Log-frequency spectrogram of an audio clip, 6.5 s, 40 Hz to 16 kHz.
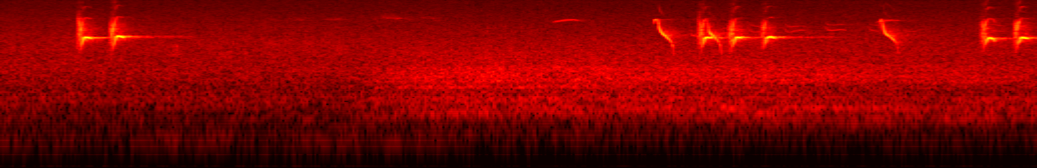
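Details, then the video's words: Common chaffinch uttering sharp, high, clipped calls in pairs and short runs, several notes in quick succession, while a low distant rumble rises in the background. Recorded on a Zoom F1 with a Sennheiser MKE 600 microphone. "Common Chaffinch - song/call - Buchfink"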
